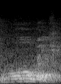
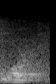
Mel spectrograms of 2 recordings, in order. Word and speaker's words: Warwick: of these barons was Richard Neville, Earl of Warwick, not Warwick, you Americans. That's how we can tell you're Americans when you come over to England, because you say, I'd like to go to Warwick, please. It's Warwick.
